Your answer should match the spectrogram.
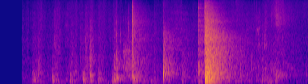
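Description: Irregular knocks and rustling handling noises close to the microphone, with one loud thump about four seconds in that rings on briefly in a small room.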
